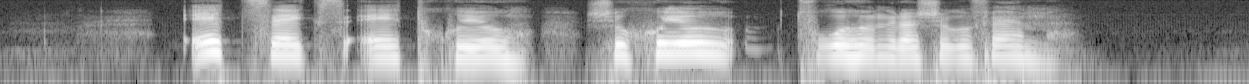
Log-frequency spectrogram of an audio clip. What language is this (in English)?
Swedish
